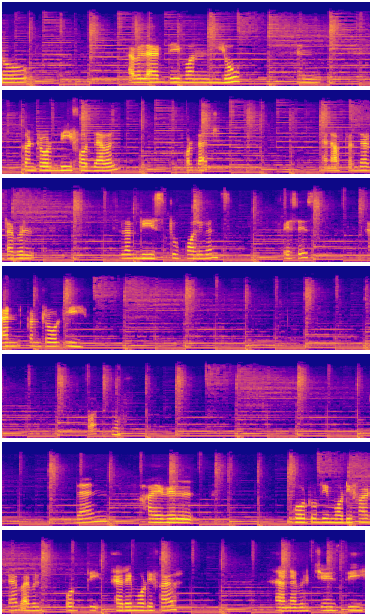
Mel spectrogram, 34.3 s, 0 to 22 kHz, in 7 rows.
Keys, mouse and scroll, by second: 0.1 Tab, 0.6 click, 1.5 Tab, 2.2 click, 2.5-3.8 middle drag, 3.8 drag, 4.1-5.9 middle drag, 5.9 ctrl+b, 9.5-10.2 drag, 10.4 scroll down 2, 10.7-11.0 middle drag, 11.0-11.3 scroll up 2, 11.3 shift+middle click, 11.9 click, 12.2 shift+middle click, 12.9 shift+click, 13.3-13.8 middle drag, 13.8 scroll down 2, 14.1-15.0 shift+middle drag, 15.0 e, 21.7 scroll down 4, 22.0 shift+middle drag, 22.3 scroll up 4, 22.6-23.5 middle drag, 23.5 scroll up 1, 23.8-25.3 shift+middle drag, 25.3 Tab, 25.4-26.1 scroll down 5, 26.1-26.7 scroll down 5, 26.7 middle drag, 26.9-27.2 scroll up 3, 27.2-28.8 shift+middle drag, 28.8 click, 29.7-32.3 drag, 32.3-34.0 scroll down 1, 34.0-34.2 drag.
